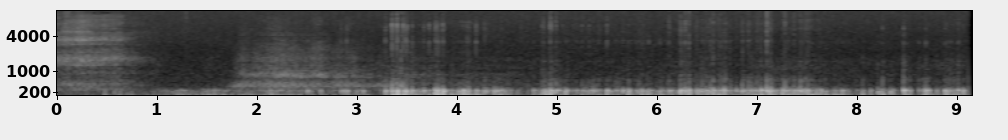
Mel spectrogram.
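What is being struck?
Metal mesh microphone grille.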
